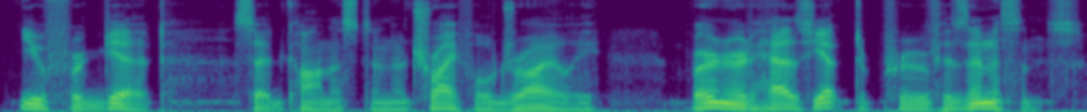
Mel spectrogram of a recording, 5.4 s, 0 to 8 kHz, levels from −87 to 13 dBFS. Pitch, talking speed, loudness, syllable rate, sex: 100 Hz, 155 wpm, -18 LUFS, 5.1 syllables/s, male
